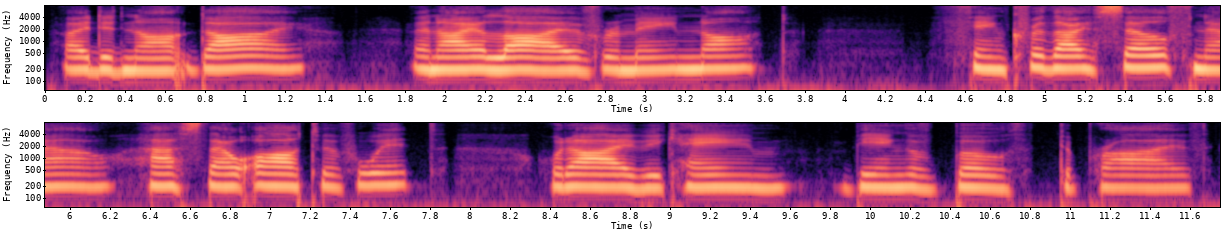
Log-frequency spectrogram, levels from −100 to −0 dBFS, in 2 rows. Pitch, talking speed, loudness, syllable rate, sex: 200 Hz, 130 wpm, -17 LUFS, 3.7 syllables/s, female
